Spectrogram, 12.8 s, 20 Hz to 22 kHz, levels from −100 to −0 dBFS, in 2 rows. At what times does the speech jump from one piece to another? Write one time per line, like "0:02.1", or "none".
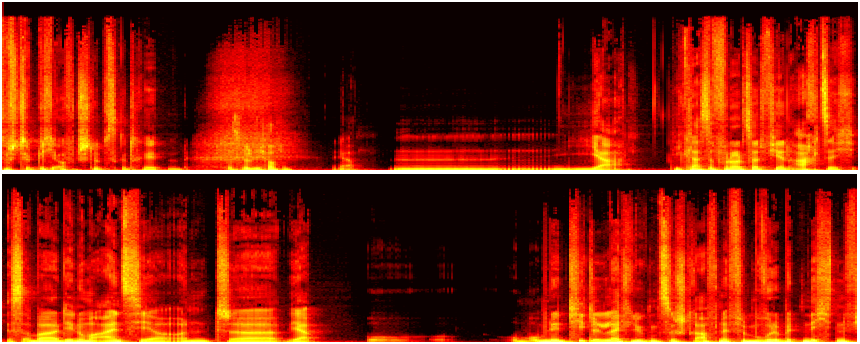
none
